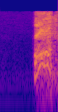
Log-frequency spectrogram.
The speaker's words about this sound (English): Oh, I'm sorry. I think I'm going to sneeze.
